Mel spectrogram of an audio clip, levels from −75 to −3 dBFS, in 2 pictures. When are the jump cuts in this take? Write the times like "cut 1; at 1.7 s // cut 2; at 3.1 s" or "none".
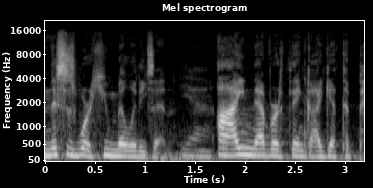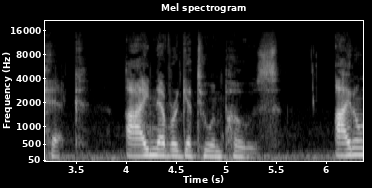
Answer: cut 1; at 1.0 s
